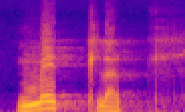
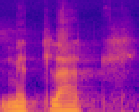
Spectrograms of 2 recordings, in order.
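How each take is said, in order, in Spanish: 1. El acento está en la primera sílaba. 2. El acento está en la última sílaba. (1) "se acentúa en la penúltima sílaba" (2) "y no es metlatl"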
